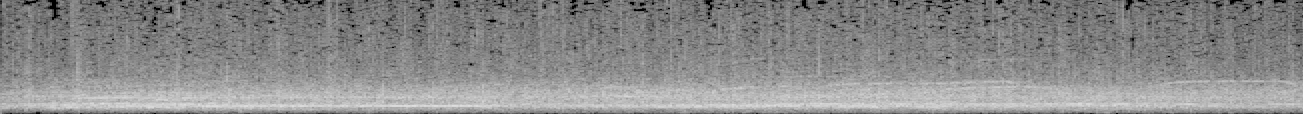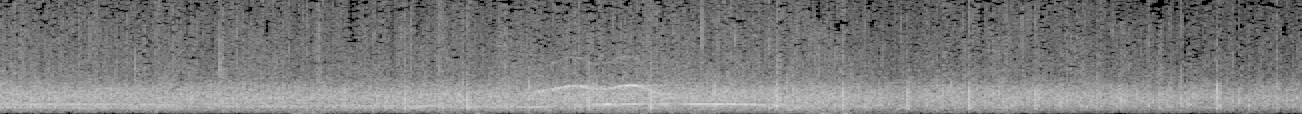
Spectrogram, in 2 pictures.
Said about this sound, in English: Look at that applause you got. Look at that.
